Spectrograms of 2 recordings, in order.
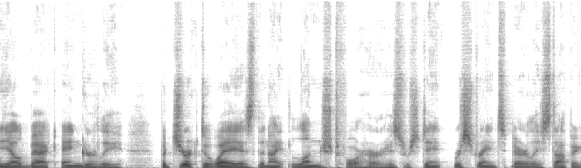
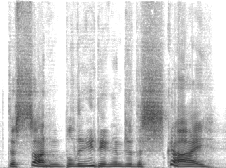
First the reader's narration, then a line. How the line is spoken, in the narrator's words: He cried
